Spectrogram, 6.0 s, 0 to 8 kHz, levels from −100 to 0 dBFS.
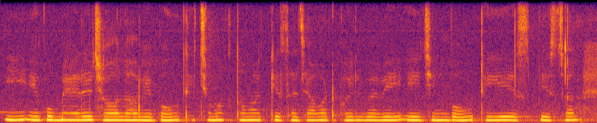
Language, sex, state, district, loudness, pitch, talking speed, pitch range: Hindi, female, Bihar, Gopalganj, -15 LUFS, 220 Hz, 180 wpm, 215-225 Hz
